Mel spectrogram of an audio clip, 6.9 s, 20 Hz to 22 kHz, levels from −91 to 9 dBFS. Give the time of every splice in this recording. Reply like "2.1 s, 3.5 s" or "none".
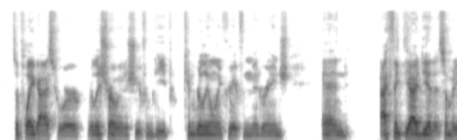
none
